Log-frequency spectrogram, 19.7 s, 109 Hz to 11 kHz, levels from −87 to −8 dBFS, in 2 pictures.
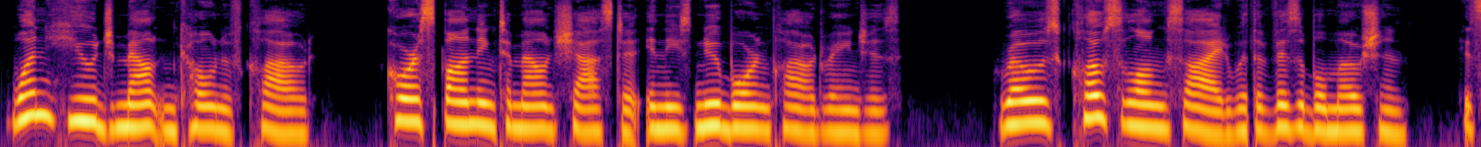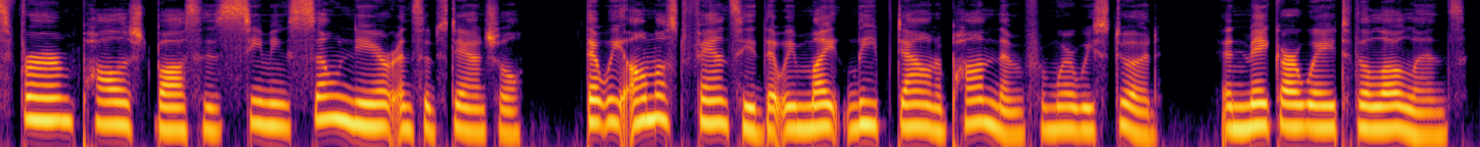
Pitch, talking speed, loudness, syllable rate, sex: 205 Hz, 160 wpm, -19 LUFS, 4.6 syllables/s, female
